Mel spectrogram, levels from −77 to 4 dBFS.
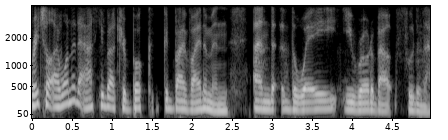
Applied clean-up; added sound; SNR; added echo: neural separator model SepFormer DNS4.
